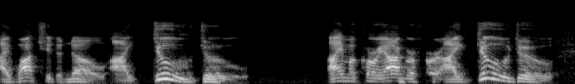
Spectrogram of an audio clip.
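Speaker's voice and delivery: play-acted riled-up, offended, angry man's voice. Speaker retells a man who took offense at a remark, imitating the angry man. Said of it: "the guy got very angry".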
